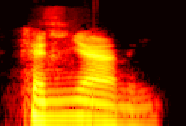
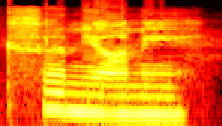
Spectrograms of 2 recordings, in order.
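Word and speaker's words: Cenyani: we move along to our featured conlang today, which do not pay attention to the spelling. It is pronounced Kenyani. it looks like Senyani.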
